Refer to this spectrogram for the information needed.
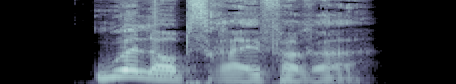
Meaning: inflection of urlaubsreif: 1. strong/mixed nominative/accusative feminine singular comparative degree 2. strong nominative/accusative plural comparative degree
- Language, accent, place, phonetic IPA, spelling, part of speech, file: German, Germany, Berlin, [ˈuːɐ̯laʊ̯psˌʁaɪ̯fəʁə], urlaubsreifere, adjective, De-urlaubsreifere.ogg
